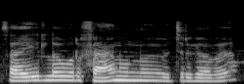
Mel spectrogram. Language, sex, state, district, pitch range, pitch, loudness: Tamil, male, Tamil Nadu, Kanyakumari, 165-190 Hz, 175 Hz, -14 LUFS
